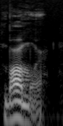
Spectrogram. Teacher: The T and the I are removed when a native speaks, as in Baltimore.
